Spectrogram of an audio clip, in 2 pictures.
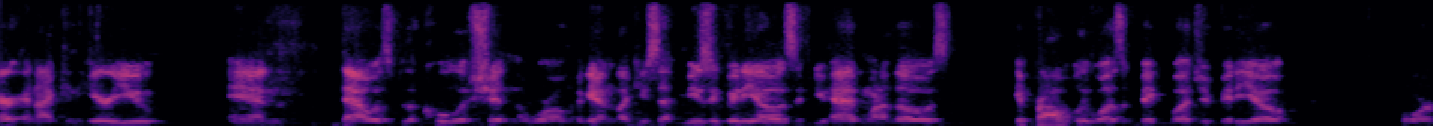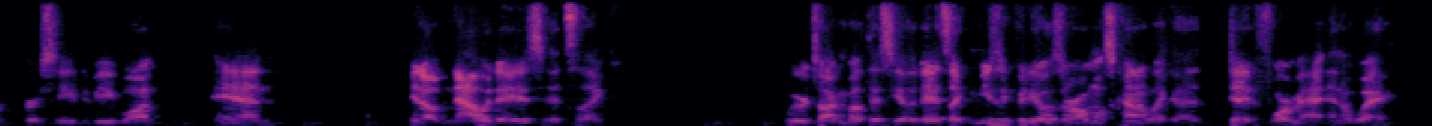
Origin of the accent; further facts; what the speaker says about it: Lansing, Michigan, United States; We're from Lansing.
